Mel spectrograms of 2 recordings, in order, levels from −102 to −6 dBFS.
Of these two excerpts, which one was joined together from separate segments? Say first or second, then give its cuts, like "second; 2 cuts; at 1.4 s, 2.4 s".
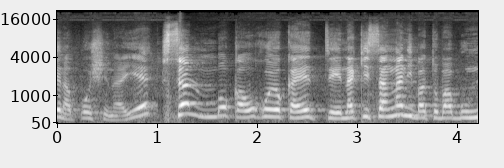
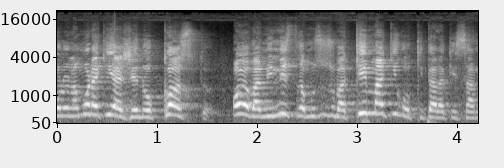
first; 1 cut; at 1.1 s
